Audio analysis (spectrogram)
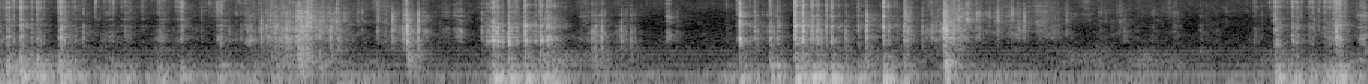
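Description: A solid orange bar of soap, held in the hand, is cut and scraped with a utility knife blade. Bursts of dry, crisp scraping and crackling come with dense, quick clicks that are mostly bright. The bursts rise and fall with quieter gaps between strokes.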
